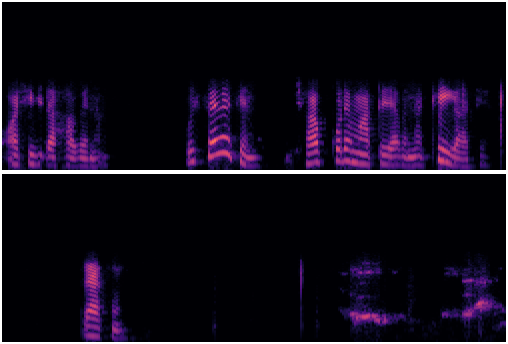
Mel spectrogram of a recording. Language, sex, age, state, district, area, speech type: Bengali, female, 45-60, West Bengal, Dakshin Dinajpur, urban, conversation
